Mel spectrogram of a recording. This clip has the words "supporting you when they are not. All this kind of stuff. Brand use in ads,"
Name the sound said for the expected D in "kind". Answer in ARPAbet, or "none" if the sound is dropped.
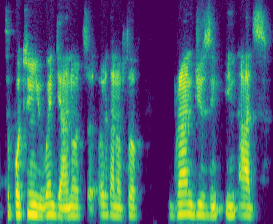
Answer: none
